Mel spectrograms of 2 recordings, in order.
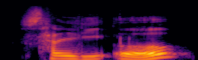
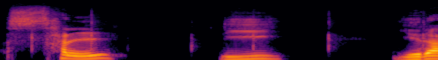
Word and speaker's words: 살리어: 살리어 발음을 제가 살리 여라 하겠습니다. 보셔. 야, 순행 같나 익행 같나? 순행이죠? 그럼 순행 통한등선 표준 발음 이다 아니다? 맞죠? 원래 원칙은 살리 어가 원칙이지만 살리 여도 표준 발음이 되는 것입니다.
